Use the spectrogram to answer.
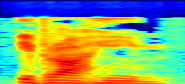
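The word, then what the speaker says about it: إبراهيم: Next word, Ibrahim. So here, ra. Notice here the ra, fatha, followed by the alif. Once again, it's a long vowel. Ibra. Not ibra. Ibra. Ibra, and then him. Ibrahim.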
